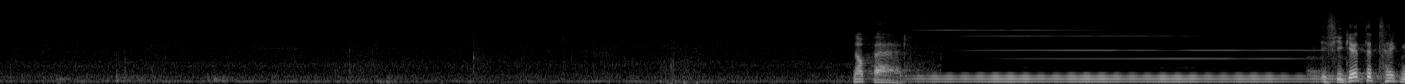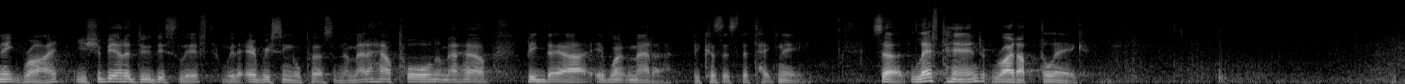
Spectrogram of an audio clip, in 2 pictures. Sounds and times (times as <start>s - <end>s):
Speech: 8.5s - 9.1s, 13.2s - 22.2s, 22.8s - 25.0s.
